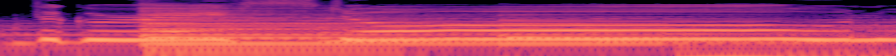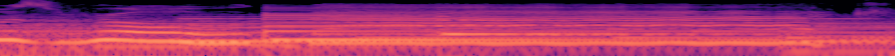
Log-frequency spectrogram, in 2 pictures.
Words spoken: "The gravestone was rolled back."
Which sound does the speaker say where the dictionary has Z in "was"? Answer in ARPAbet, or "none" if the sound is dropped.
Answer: Z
